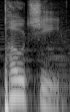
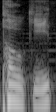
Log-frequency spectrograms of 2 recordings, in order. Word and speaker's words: POI: uh the designer Japanese oh it's POI POI not Pokey POI my bad yeah the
